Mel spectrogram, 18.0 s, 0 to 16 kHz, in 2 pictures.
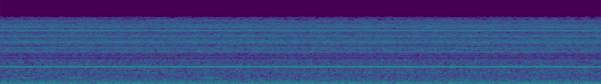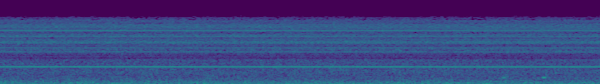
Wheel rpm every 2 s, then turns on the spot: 0, 0, 0, 0, 0, 0, 0, 0, 0.
none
